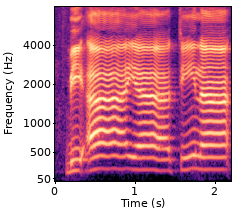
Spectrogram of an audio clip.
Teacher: अब नून के बाद जो है वो अलिफ भी है, आगे अलिफ मद्दा है, तो हमने इसको 1 सेकंड ज़रूर लंबा करना है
